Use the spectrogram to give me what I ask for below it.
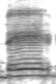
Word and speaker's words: the: For example, the dog, the cats, the something. Right. The. So TH again, right? The. Yeah. This is the voiced one, right?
